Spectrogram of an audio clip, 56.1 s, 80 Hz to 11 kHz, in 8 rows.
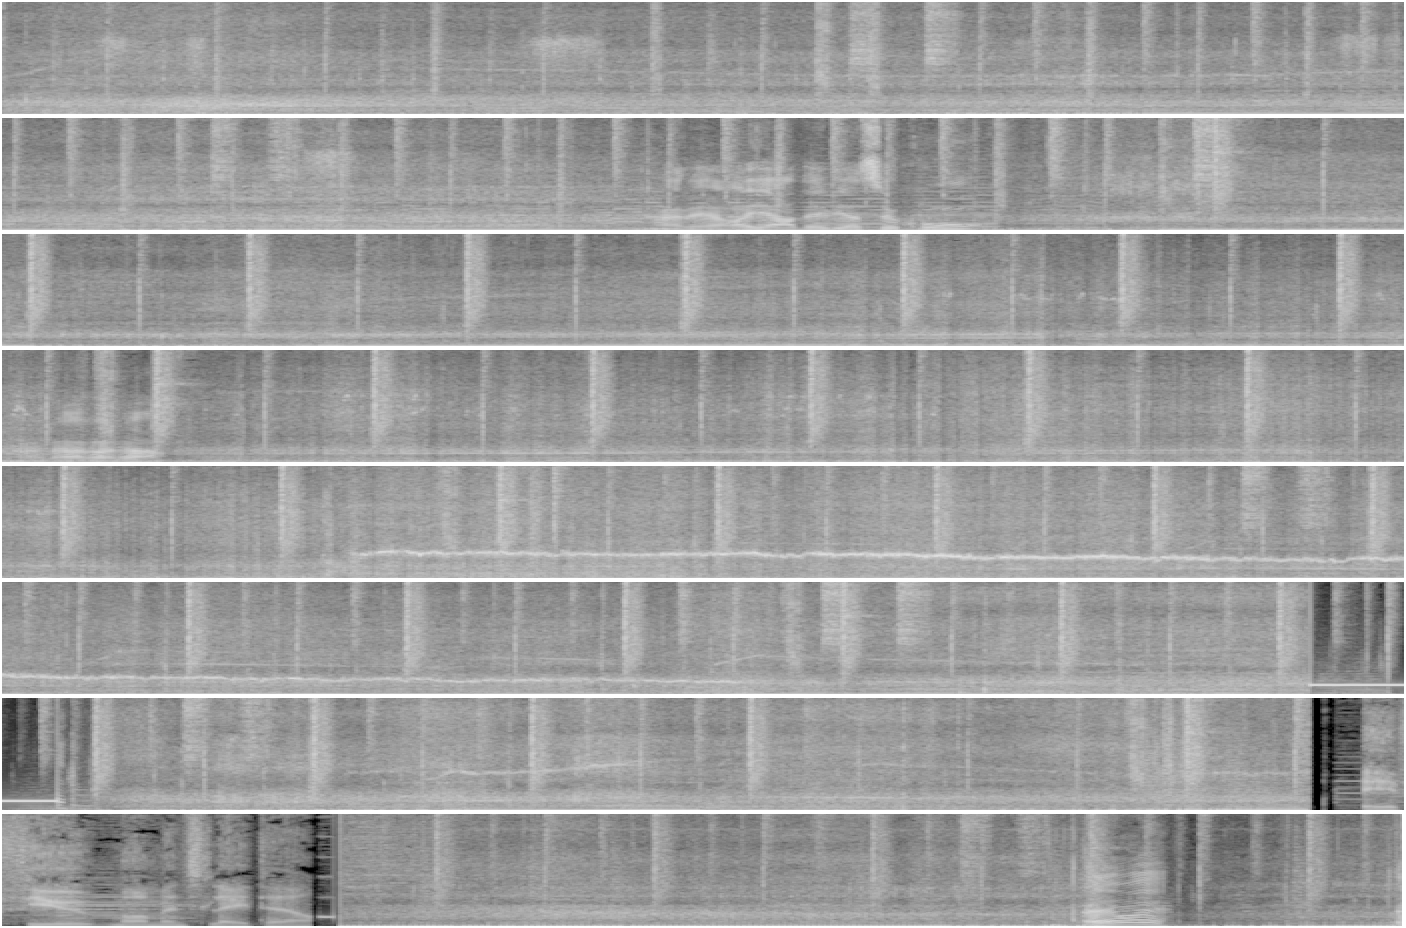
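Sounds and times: wind rush: 0.0s - 5.9s, 22.0s - 41.6s
motorcycle engine accelerating: 0.0s - 41.7s, 42.4s - 48.7s, 50.8s - 56.0s
high tone sliding downward: 0.0s - 48.6s
short steady beep: 41.6s - 42.4s.

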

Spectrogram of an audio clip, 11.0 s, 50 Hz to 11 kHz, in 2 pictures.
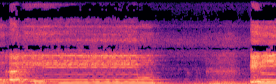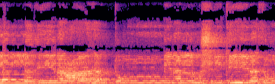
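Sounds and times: chanted recitation: 0.0s - 3.3s, 5.0s - 11.0s
low background rumble: 0.0s - 11.0s
soft breath drawn: 4.1s - 5.0s.

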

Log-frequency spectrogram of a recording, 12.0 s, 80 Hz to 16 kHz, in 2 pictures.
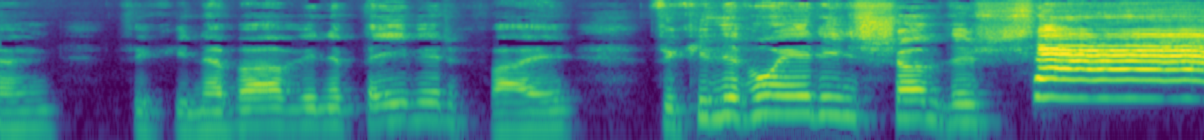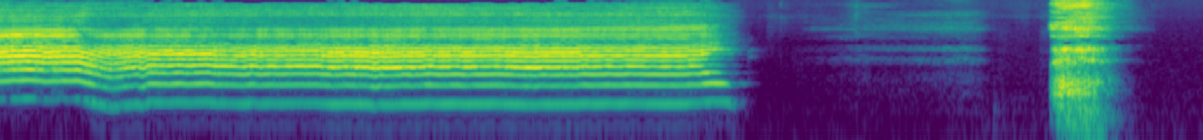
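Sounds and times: man singing a long high note: 5.0s - 9.8s.

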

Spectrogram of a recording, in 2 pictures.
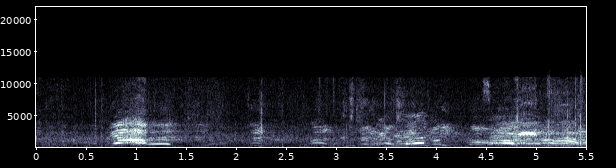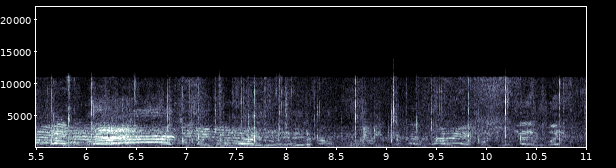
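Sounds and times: people shouting and calling out: 0.6s - 10.9s.

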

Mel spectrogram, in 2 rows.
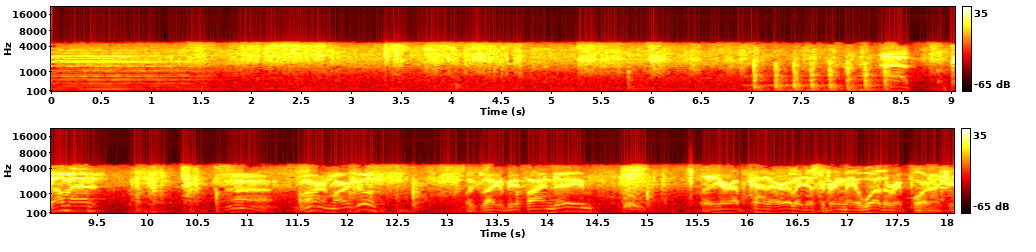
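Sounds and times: noisy background: 0.0s - 18.0s.

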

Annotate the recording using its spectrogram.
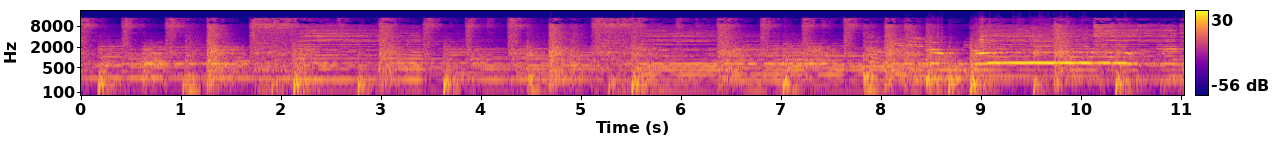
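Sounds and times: drum kit: 0.0s - 11.0s
electric guitar chords: 0.0s - 11.0s.

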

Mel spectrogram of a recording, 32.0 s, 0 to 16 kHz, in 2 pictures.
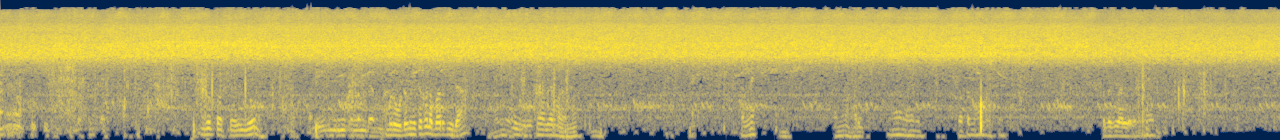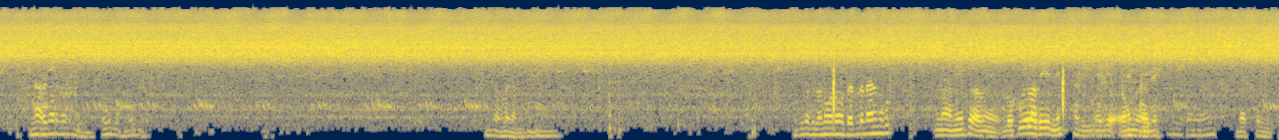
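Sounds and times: men's voices murmuring: 0.0s - 7.5s, 28.0s - 31.9s
insect chorus drone: 0.0s - 31.9s.

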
